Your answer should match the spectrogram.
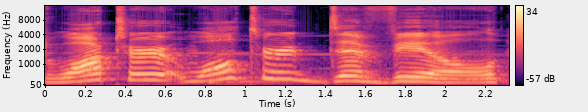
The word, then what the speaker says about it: DeVille: Walter DeVille. And it wasn't lost on me that it sounds like Walter Devil. It's pronounced Day, D-E, and then the second half of the last name, Ville, V-I-L-L-E.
